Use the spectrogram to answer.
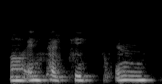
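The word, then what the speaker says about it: enthalpy: 엔탈피. TH 발음이니까 번데기 발음을 여러분 해주셔야 되고 엔탈피고요. 델타 H 마이너스 엔탈피 T 온도고 그리고 델타 S는 여러분 혹시 뭔지 아세요?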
